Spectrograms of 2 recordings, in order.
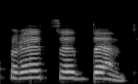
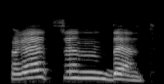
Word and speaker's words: прецедент: вживайте правильно наступне слово прецедент це іншомовне слово але знов таки помилка багатьох в тому що вимовляють і відповідно пишуть його не правильно пишуть через н прецендент немає в середдині слово букви н тобто прецедент звертаю вашу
